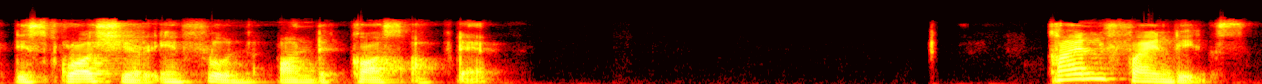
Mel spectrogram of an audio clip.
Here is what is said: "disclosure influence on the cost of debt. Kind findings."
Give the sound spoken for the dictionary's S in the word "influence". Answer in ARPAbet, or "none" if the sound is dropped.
none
